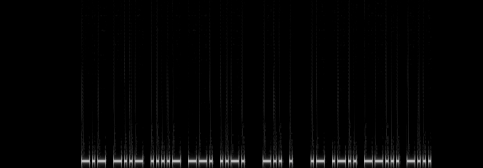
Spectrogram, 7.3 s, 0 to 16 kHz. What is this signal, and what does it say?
Morse code, heard as a keyed tone, about 30 wpm, 700 Hz. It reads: KX4GF DE AL7B
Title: USA Callsign DE Callsign 30wpm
